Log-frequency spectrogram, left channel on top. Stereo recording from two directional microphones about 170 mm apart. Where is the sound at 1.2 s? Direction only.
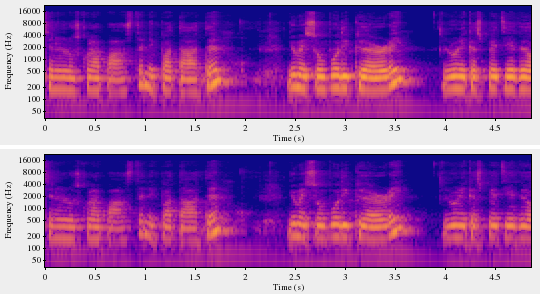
15° left (ahead or behind).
